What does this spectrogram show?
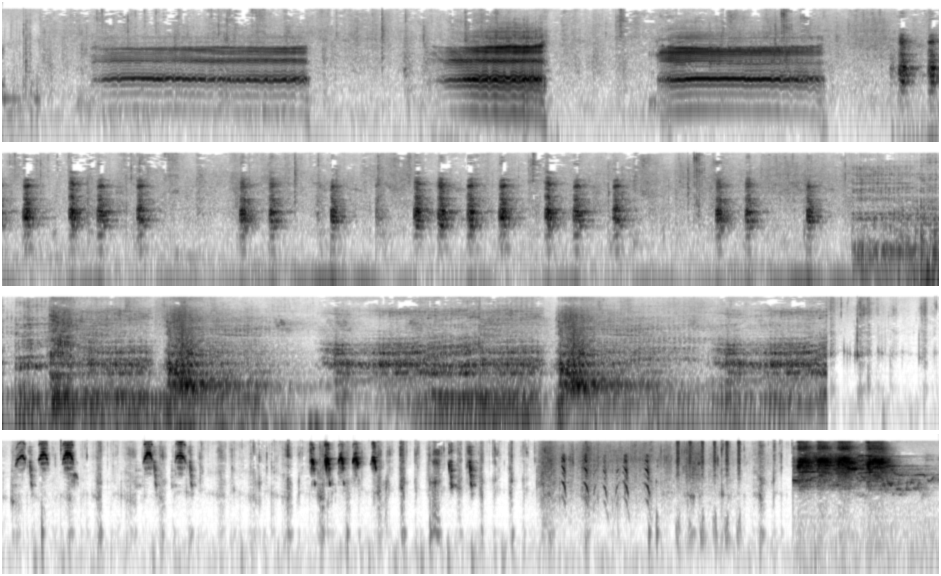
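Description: A run of animal calls in turn. Three long wavering livestock calls come in the first six seconds, then a quick series of short calls, then a tiger's deep growls through the middle. High bird chirps and squawks follow near the end.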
